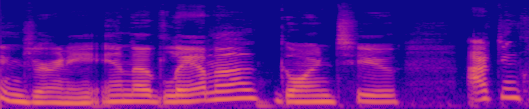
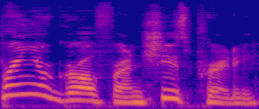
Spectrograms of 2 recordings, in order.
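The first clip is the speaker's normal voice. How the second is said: ordinary talk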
